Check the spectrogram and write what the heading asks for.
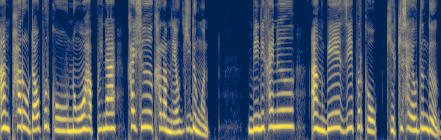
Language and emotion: Bodo, fearful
